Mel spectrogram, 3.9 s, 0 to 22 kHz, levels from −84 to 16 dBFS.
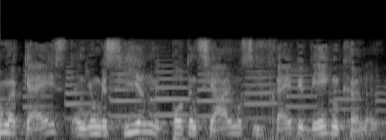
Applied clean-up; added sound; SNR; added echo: none; Trumpet; 14 dB; reverberation time 1.9 s.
